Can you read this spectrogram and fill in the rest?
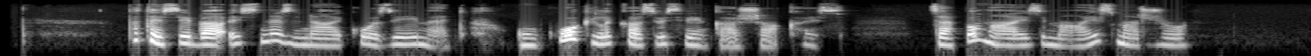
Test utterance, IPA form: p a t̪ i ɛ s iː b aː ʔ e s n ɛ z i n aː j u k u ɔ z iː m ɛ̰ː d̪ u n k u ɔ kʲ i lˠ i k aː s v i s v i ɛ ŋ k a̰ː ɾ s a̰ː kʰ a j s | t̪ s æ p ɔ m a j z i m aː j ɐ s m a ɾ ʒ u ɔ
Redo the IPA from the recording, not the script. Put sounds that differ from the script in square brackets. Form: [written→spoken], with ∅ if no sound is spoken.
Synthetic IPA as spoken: p a t̪ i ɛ s iː b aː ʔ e s n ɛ z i n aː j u k u ɔ z iː m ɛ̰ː [d̪→t̪] u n k u ɔ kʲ i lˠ i k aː s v i s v i ɛ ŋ k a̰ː ɾ [s→ʃ] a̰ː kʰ a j s | t̪ s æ p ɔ m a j z i m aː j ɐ s m a ɾ ʒ u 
